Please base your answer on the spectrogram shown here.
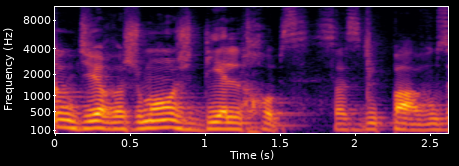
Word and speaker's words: khobz: Ana kanakul, moi je mange le khobz. Le khobz. Le, ça c'est le, comme on a vu. Le, les, la, tout ça on traduit par le. Ok. Khobz. K-H, ça se prononce kh. Kh, khobz. Khobz.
